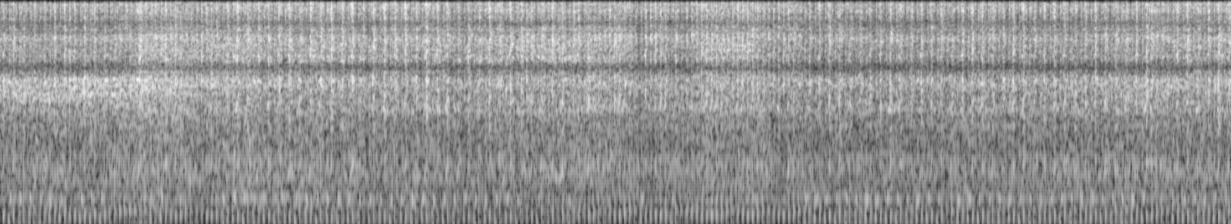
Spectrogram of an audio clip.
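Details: Free Yard Machines riding mower, engine previously full of water from sitting without air filter; after repair it chugs rough under deck load, about three uneven pulses a second, possibly running rich and smoking; valves not yet gapped, owner suspects remaining water.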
